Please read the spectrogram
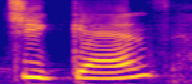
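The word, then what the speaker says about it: chickens: spelling याद रखनी है तो सी एच आई क्या होता है ची ठीक है और यहां पर जो लेटर सी है यह साइलेंट है के ई एन क्या होता है कैन अब कैन में एस लगा देंगे तो क्या हो जाएगा कैंस और ये जो लेटर साइलेंट है इसे छोड़ देंगे ये ची हो गया ये केंस हो गया अब जब इन दोनों को मिला देंगे तो क्या पढ़ेंगे चिक केंस ठीक है इसकी प्रोनंसिएशन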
